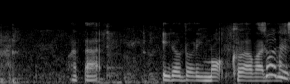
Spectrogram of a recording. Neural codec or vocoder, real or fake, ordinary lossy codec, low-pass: codec, 16 kHz, 4 kbps, X-Codec, HuBERT features, trained on balanced general audio; fake; none; 7.2 kHz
